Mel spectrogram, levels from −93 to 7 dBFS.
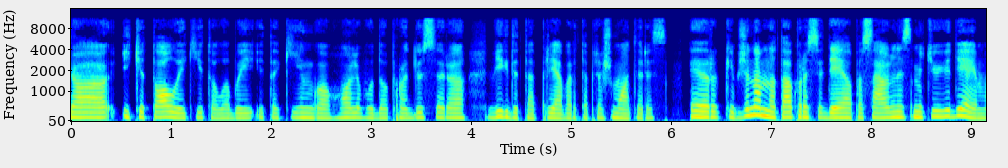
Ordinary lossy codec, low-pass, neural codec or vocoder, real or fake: MP3, 48 kbps; 14.4 kHz; autoencoder, 48 kHz, 32 numbers a frame, DAC-VAE, trained on Japanese speech; fake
